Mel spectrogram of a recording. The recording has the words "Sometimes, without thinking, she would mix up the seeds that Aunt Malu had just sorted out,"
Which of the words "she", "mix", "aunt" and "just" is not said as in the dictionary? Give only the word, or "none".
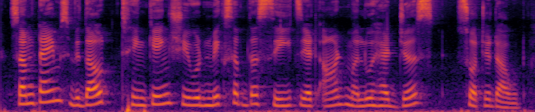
none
